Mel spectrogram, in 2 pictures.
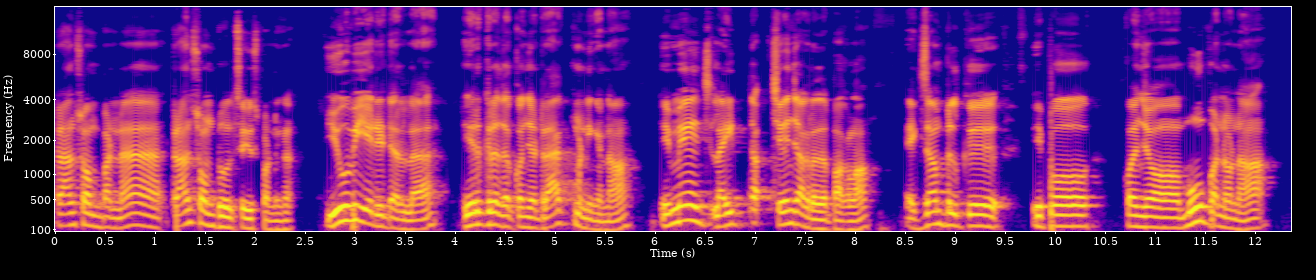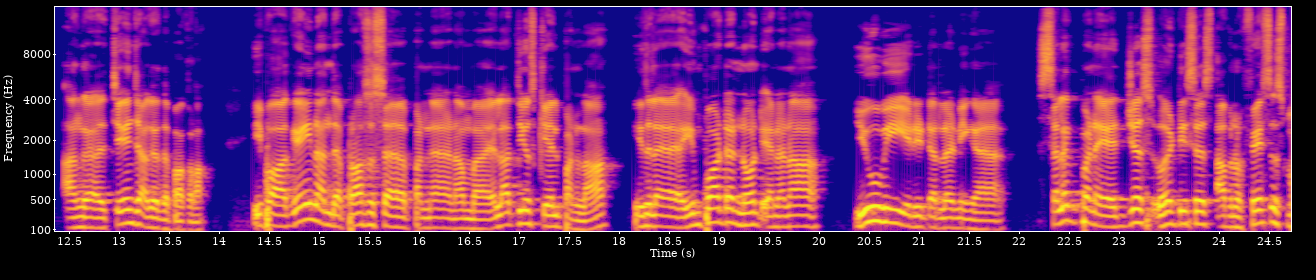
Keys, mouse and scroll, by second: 0.4 click, 1.4 click, 4.7 click, 6.2 click, 7.6 click, 9.3 click, 10.3 click, 16.0 click, 17.6 ctrl+z, 18.0 ctrl+z, 18.5 a, 19.2 s, 22.4 click.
